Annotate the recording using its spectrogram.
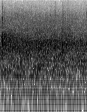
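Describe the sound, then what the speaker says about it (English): A crowd at an outdoor state championship track meet cheers and applauds after a clutch third-attempt jump, a steady, dense roar of clapping and shouting that fills the whole stretch without letting up. "And the Levitt crowd explodes."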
